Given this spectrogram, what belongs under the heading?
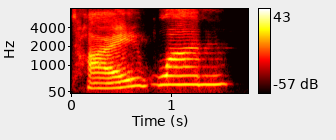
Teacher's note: Taiwan is second tone and first tone.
